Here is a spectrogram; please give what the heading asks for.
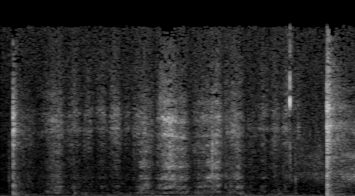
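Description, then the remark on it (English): Chalk scratching across a blackboard in a run of quick, rasping strokes, with a sharp tap at the start and another near the end, as Captain Mannering puts the final touches to a diagram in the novelty rock emporium on the sea front at Warmington-on-Sea. No one speaks. “This evening, he is busy putting the final touches to a diagram on the blackboard.”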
